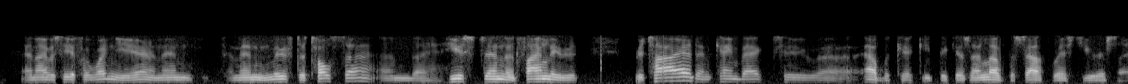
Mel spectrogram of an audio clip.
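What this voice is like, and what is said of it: Australian accent. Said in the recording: “you have a Southern accent ... I'm from the South, the Deep South, but it's a very deep South in Australia.”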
